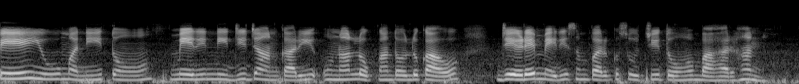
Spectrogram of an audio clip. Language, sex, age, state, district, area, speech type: Punjabi, female, 18-30, Punjab, Pathankot, rural, read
